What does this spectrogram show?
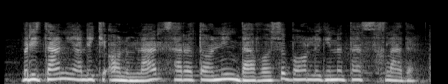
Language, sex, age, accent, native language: Uzbek, female, 18-24, Sirdaryo, Uzbek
